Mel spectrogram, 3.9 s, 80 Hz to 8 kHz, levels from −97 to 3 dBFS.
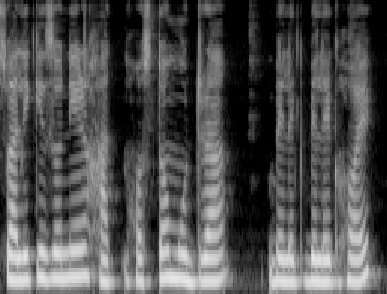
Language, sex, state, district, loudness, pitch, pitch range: Assamese, female, Assam, Kamrup Metropolitan, -15 LUFS, 230 Hz, 220-250 Hz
